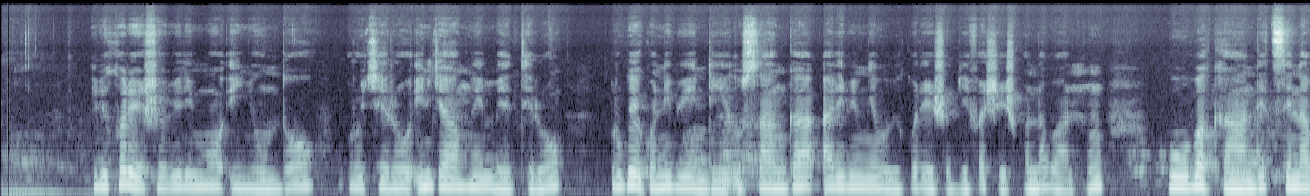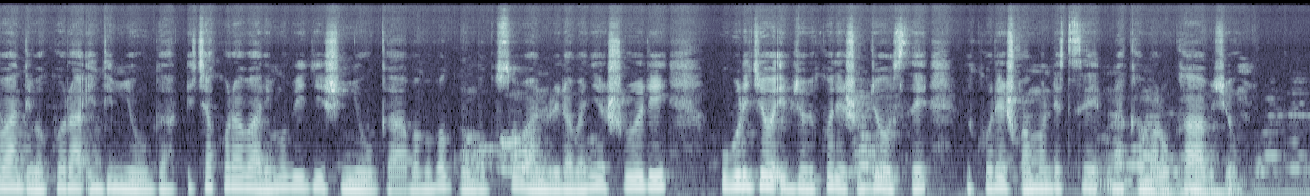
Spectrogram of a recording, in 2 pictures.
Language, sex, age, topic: Kinyarwanda, male, 18-24, education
